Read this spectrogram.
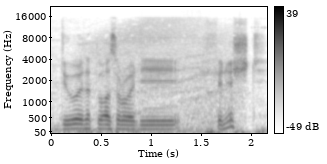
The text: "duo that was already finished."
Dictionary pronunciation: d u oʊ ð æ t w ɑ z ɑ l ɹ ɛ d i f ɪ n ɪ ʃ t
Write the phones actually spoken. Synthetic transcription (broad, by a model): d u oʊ ð æ t w ɑ z ɑ l ɹ ɛ d i f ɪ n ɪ ʃ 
